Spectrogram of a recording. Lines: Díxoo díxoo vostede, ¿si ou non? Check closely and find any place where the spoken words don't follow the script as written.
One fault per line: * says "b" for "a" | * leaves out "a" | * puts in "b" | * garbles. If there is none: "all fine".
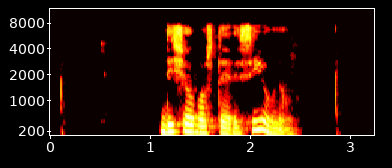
* leaves out "díxoo"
